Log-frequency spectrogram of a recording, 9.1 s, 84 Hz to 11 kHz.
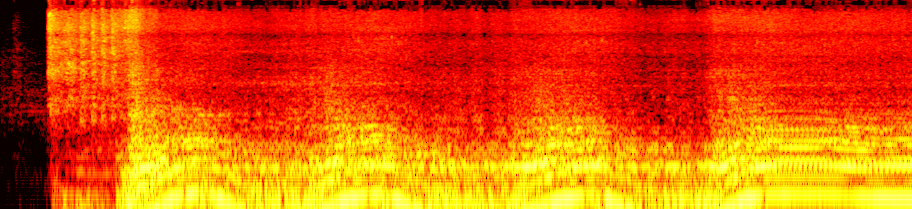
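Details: Lexus SC300, bought for $600, rolling around the lot after resonator refitted with welded stainless pipe: deep loud exhaust drone with steady pulsing, still loud but tamer than before; runs clean.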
